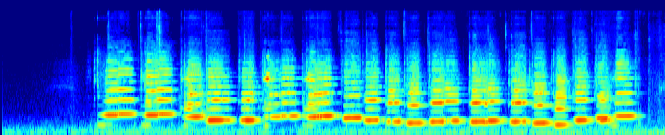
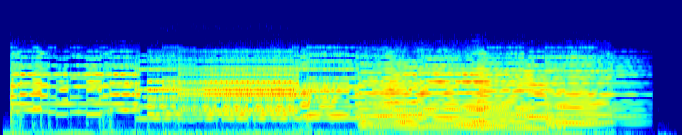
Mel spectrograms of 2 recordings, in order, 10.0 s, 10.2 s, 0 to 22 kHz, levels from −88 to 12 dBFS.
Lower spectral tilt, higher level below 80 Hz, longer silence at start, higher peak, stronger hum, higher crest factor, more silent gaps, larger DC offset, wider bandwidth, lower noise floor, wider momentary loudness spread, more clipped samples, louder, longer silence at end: about the same, -5.5 dB/octave vs -4.5 dB/octave; about the same, -50 dBFS vs -48 dBFS; first, 1.45 s vs 0.15 s; about the same, -2 dBFS vs 0 dBFS; neither; about the same, 14 dB vs 16 dB; neither; neither; first, 11 kHz vs 6.6 kHz; first, -53 dBFS vs -38 dBFS; about the same, 7 LU vs 8 LU; neither; about the same, -15 LUFS vs -16 LUFS; second, 0.4 s vs 0.65 s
